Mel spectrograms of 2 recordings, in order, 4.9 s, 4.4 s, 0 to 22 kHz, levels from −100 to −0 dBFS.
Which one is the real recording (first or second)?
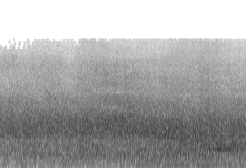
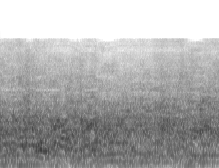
first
